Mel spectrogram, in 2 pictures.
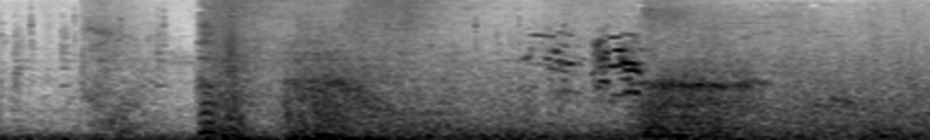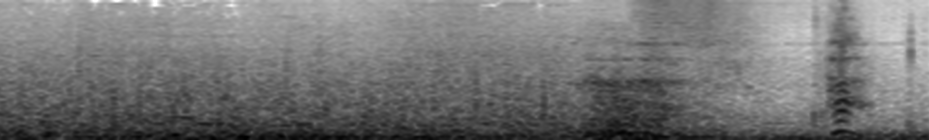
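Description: Wind rushes past during a glide.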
